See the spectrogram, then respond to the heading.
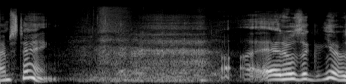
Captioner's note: laughter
